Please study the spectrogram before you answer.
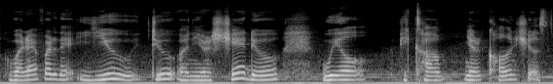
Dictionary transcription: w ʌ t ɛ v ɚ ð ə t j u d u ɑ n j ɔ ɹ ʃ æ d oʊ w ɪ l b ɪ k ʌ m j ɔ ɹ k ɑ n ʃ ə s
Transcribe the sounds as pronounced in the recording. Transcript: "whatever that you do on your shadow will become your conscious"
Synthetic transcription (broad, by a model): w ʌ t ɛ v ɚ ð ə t j u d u ɑ n j ɔ ɹ ʃ æ d oʊ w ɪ l b ɪ k ʌ m j ɔ ɹ k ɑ n ʃ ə s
